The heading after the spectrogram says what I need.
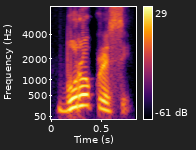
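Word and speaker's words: bureaucracy: বি ইউ বু আর ই রে বাি যেটা উচ্চারণ করে না কেন এ ইউ সি আর এ সি ওয়াই ব্যুরোক্রেসি বুরোক্রেসি মানে হচ্ছে আমলাতন্ত্র আমলাতন্ত্র মানে কি আমলাতন্ত্র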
